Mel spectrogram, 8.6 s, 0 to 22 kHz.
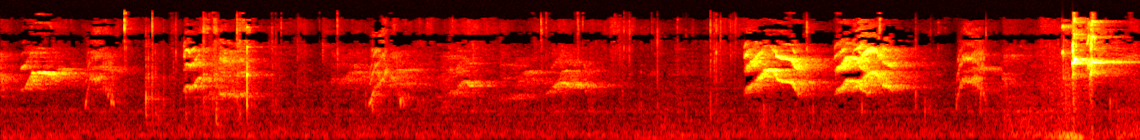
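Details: Pet white-bellied caiques in Tokachi, Hokkaido, June 2023, with a resident adult pair welcoming a new chick of just over two months. Bright, clipped chirps and short whistled notes come in quick bursts, with a sharp tap near the end.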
